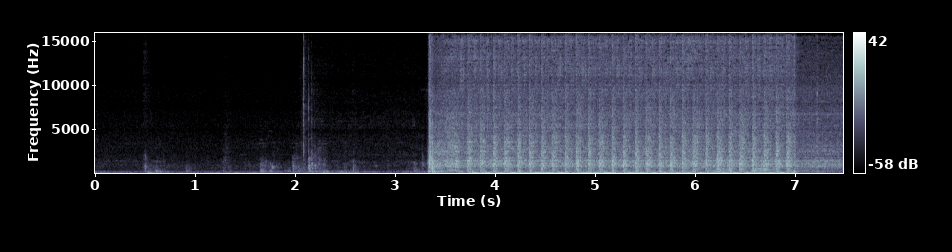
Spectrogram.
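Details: VW Passat with a suspected vacuum leak from a cracked intake boot, running on starting spray with the gas pedal pressed: several dry clicks, then it catches and runs rough for about four seconds before dying.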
